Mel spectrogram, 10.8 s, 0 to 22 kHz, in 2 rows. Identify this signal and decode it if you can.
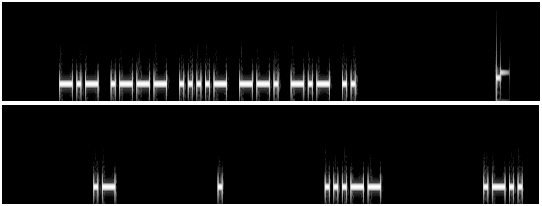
Morse code, heard as a keyed tone, about 28 wpm, spaced as for 14 wpm, 700 Hz. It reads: KJ4GKI AE3L
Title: USA Call Signs - 8x Character Spacing - 28wpm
